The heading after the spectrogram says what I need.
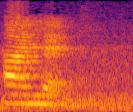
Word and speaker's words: island: This is island. This spells island. S is silent here.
